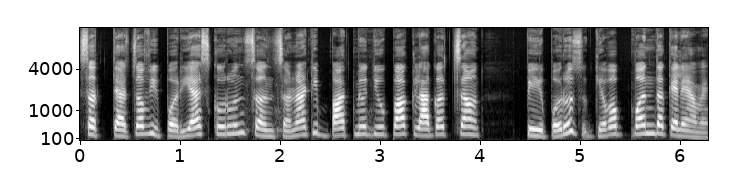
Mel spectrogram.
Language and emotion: Goan Konkani, disgusted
